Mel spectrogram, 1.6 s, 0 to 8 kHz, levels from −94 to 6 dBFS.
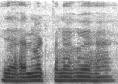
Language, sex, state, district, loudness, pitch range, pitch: Hindi, male, Jharkhand, Palamu, -16 LUFS, 125-130 Hz, 130 Hz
